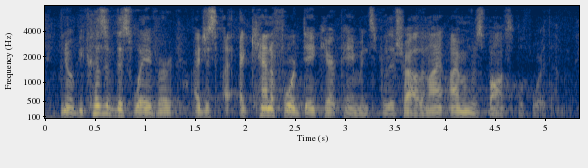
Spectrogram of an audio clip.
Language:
English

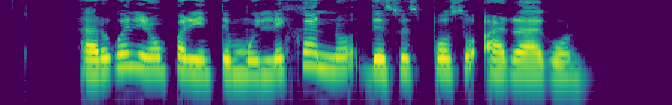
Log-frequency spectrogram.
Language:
Spanish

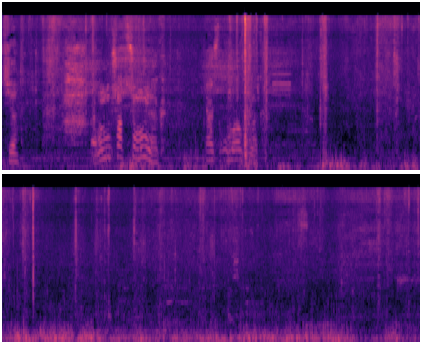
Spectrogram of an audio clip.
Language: Dutch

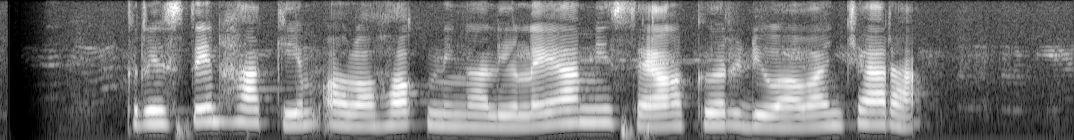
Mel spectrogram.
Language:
Sundanese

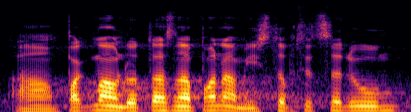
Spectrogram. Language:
Czech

